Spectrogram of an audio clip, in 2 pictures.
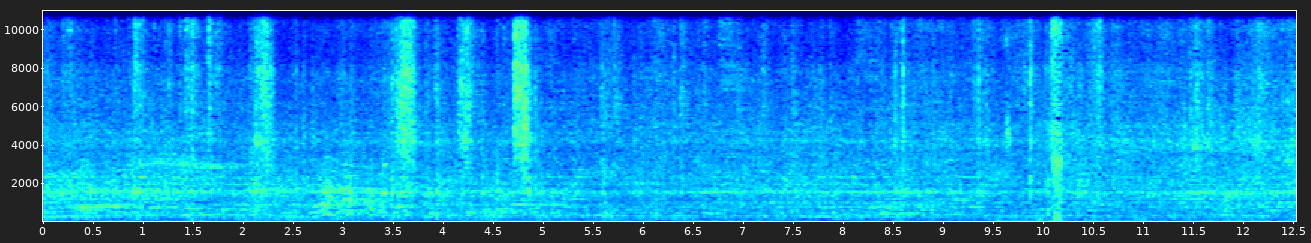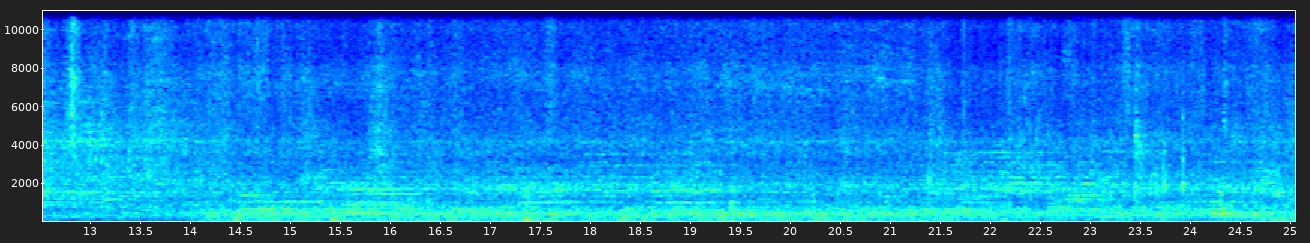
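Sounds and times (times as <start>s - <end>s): shoppers chatter: 0.0s - 25.0s.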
